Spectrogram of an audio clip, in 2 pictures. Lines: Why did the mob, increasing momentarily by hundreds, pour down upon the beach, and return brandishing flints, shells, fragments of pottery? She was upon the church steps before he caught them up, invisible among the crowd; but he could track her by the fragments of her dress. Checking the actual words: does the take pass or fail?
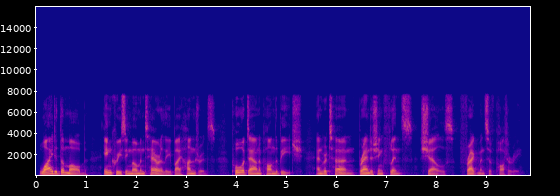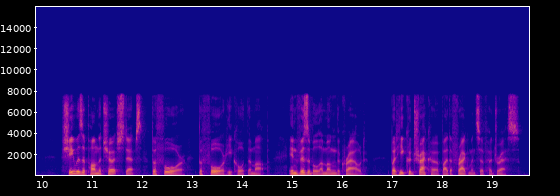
fail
